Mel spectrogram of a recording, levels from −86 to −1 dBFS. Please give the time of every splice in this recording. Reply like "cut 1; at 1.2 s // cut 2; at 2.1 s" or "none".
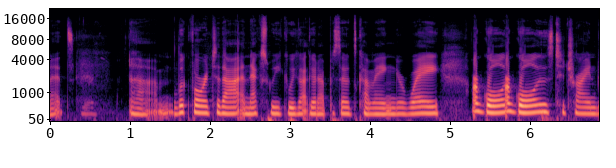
cut 1; at 1.6 s // cut 2; at 2.5 s // cut 3; at 3.2 s // cut 4; at 5.7 s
